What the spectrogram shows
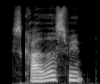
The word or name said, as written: skræddersvend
